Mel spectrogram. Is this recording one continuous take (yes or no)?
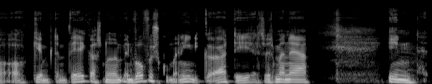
yes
